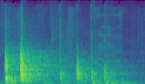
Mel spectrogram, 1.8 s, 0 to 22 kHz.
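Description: A rear interior trunk panel of a Nissan 350Z is knocked several times after an old piece of t-shirt is stuffed into a hole behind it. Each knock gives a short, dull thunk with no rattle. The panel no longer rattles, with a loose metal clip blamed for the earlier noise.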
